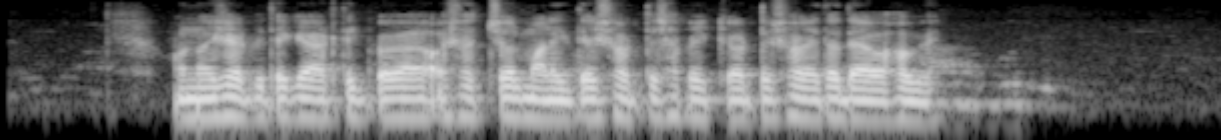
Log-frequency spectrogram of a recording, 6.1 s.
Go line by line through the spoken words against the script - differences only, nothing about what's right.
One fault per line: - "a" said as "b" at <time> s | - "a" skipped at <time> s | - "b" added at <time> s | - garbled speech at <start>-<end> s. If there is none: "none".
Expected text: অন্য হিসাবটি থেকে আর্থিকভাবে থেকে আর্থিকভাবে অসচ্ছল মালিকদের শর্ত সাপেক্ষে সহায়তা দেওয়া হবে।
- "থেকে আর্থিকভাবে" skipped at 2.0 s
- "অর্থ" added at 3.7 s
